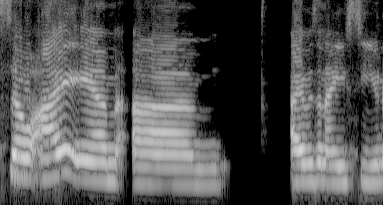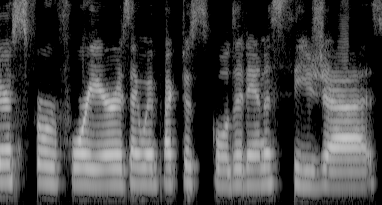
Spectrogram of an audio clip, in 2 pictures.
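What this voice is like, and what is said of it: Voice still recovering, not normal. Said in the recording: “my voice is still recovering from last week. So yeah, this is not normal”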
